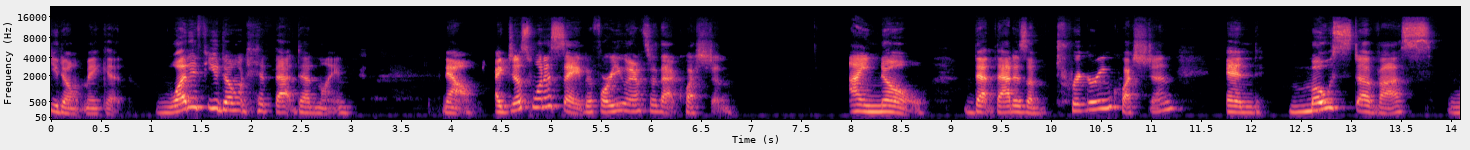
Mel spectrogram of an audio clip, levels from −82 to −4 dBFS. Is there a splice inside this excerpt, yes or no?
no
